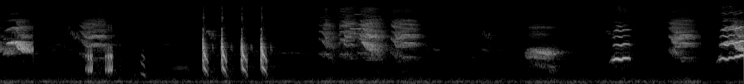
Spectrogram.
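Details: Pet parrots, an Indian ringneck and an Alexandrine, chirping loudly in the morning: harsh screechy squawks in separate bursts, a quick run of four sharp clicks, then more raspy calls and rising shrieks.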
